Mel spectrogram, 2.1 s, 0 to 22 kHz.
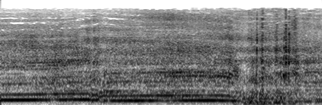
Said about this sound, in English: Here we go. Yeah, here he comes. Yep. Right, this will be a fiesta again. Will this be Elvin? Will this be Sunninen? Oh no, it's a WRC2 car.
